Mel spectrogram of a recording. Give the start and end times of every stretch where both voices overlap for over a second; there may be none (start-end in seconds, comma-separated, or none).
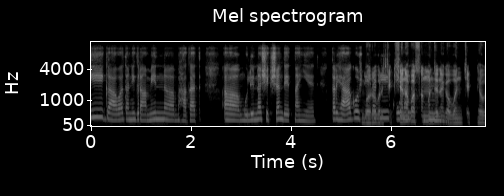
5.5-7.0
